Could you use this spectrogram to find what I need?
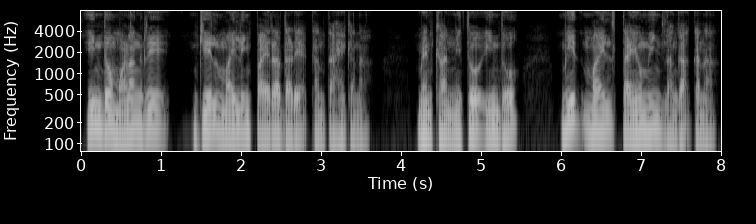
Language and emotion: Santali, sad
